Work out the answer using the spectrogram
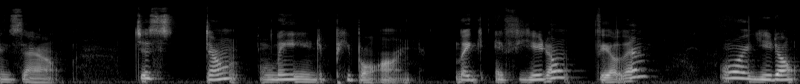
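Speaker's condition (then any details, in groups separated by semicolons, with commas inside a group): Cerebral palsy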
